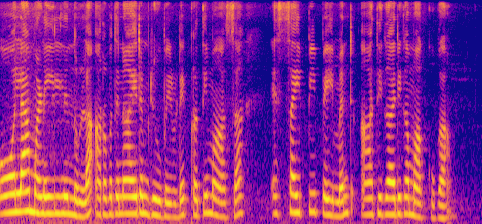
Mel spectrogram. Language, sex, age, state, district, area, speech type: Malayalam, female, 30-45, Kerala, Kannur, rural, read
